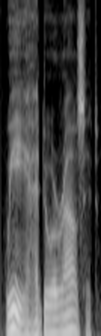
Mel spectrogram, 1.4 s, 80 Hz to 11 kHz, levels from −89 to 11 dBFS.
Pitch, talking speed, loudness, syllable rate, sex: 105 Hz, 220 wpm, -16 LUFS, 5.9 syllables/s, male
